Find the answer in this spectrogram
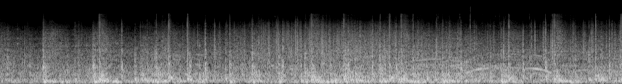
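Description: High-altitude aerial fireworks display: many shells bursting in quick, overlapping bangs with constant crackling.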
